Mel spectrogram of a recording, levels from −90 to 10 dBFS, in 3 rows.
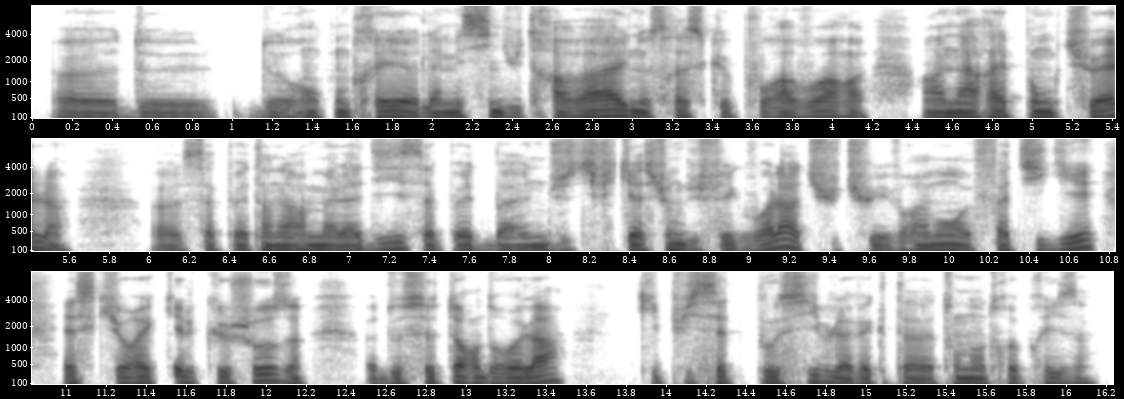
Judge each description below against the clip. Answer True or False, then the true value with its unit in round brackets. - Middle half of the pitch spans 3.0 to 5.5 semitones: False (2.6 semitones)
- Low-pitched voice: True (95 Hz)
